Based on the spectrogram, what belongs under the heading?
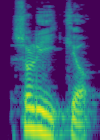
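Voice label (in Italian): "solicchio", dialetto crespinese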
